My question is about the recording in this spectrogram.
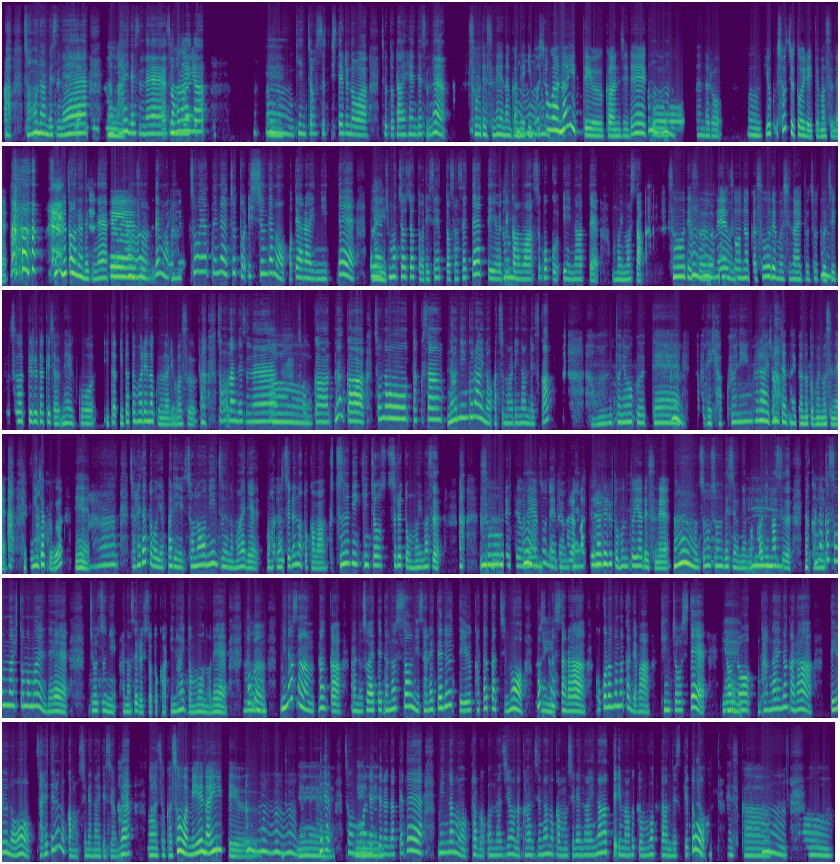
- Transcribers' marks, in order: chuckle; giggle; other background noise
- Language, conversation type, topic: Japanese, advice, 飲み会や集まりで緊張して楽しめないのはなぜですか？
- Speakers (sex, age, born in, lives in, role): female, 50-54, Japan, Japan, advisor; female, 50-54, Japan, Japan, user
